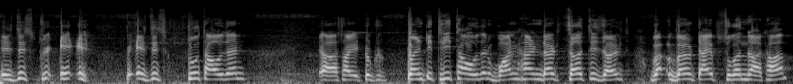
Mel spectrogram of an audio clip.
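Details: Speaker giving a talk as a person who stammers; stuttering.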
